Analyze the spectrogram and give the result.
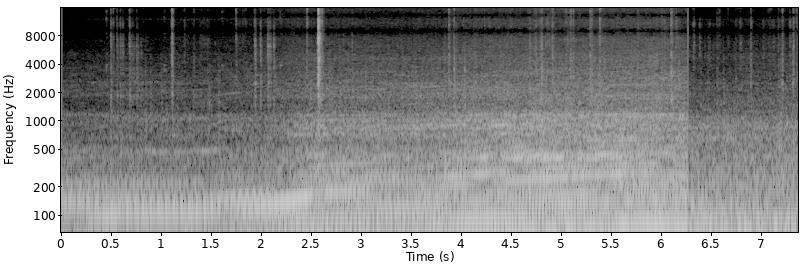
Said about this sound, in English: I'm driving it, y'all, and it's steering fine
